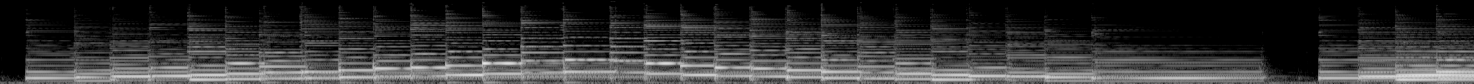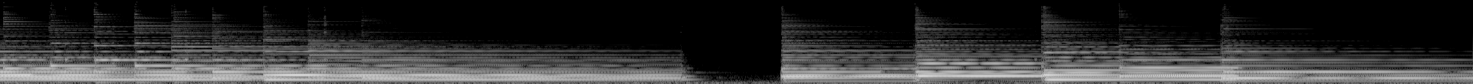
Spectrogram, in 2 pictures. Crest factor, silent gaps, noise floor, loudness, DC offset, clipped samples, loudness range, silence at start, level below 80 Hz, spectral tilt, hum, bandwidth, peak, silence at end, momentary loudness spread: 16 dB; none; -48 dBFS; -16 LUFS; under 0.1%; under 0.1%; 8 LU; 0.25 s; -46 dBFS; -6.5 dB/octave; none; 14.5 kHz; 0 dBFS; 0 s; 10 LU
